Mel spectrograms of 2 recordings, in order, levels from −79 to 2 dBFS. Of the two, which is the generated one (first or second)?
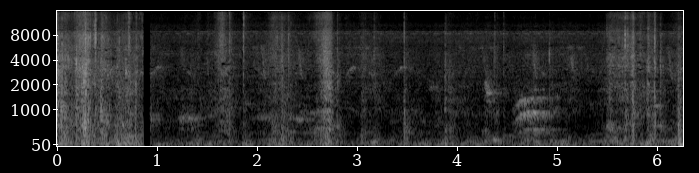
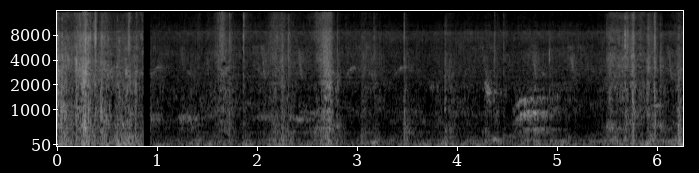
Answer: second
